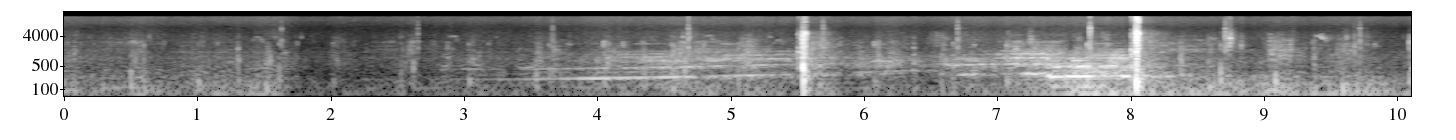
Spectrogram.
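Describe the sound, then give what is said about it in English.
Paintball guns being test-fired nearby give a few sharp, isolated putts spaced well apart, over a faint droning hum that swells in the middle. “Those putts were their paint guns. I guess they were testing them.”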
